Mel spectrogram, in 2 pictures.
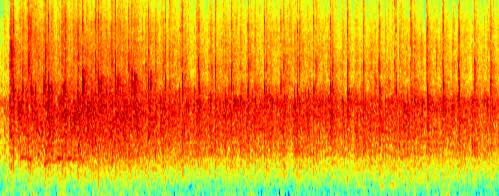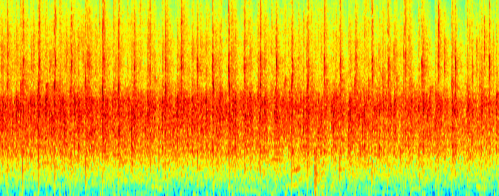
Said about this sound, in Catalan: Crec que has estat una persona assequible per a tots els grups municipals, per a tots els partits polítics i no només crec que t'has guanyat l'estima de tots, sinó també jo demanaria per tu un fort aplaudiment.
